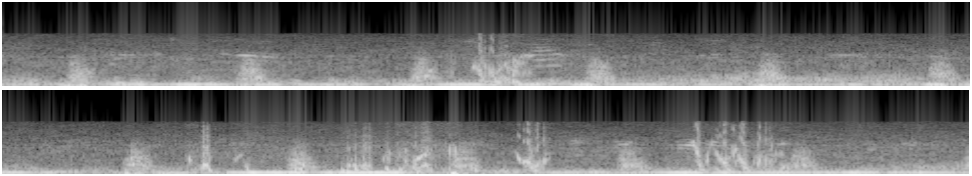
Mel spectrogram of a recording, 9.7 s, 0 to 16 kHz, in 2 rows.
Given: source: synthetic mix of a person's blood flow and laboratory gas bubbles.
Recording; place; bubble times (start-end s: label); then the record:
Doppler ultrasound of blood flow; subclavian vein
2.33-2.67 s: bubbles
5.74-5.93 s: bubbles
5.99-6.09 s: bubbles
6.51-6.70 s: bubbles
6.73-7.25 s: bubbles
7.36-7.60 s: bubbles
8.25-8.78 s: bubbles
From the record:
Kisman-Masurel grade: 222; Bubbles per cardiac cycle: several, 3 to 8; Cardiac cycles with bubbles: 10 to 50%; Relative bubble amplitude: moderate (0.250 to 0.450); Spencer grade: 2 (many but less than half of the cardiac periods contain bubble signals, singularly or in groups); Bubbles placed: anywhere in the cardiac cycle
